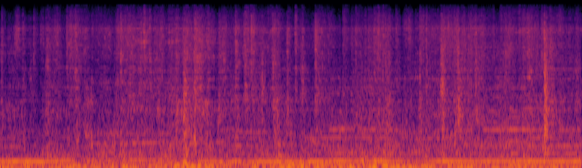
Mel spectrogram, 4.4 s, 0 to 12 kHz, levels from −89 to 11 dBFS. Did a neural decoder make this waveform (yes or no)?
yes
